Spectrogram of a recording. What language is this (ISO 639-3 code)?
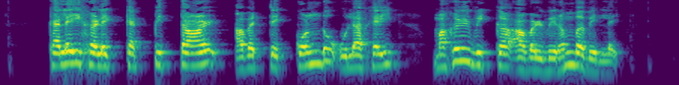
tam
